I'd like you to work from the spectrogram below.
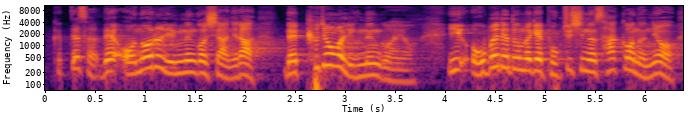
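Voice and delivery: ordinary delivery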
